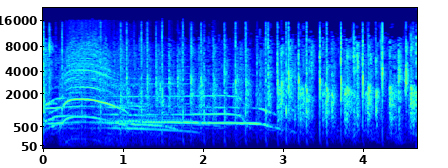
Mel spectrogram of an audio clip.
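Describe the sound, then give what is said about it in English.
A round of applause from 28 people in a radio broadcast booth: dense, steady clapping with high whoops and cheers at the start, then the voices fade and the clapping thins out. “And everyone here, let's give a round of applause.”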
